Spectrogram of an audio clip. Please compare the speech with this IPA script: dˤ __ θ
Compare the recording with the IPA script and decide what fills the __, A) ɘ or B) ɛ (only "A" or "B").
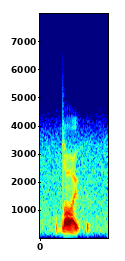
A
